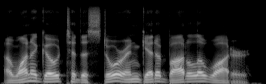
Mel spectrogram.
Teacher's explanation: The important words remain strong. Want, go, store, get, bottle water. The grammatical connectors become compressed. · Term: weak forms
